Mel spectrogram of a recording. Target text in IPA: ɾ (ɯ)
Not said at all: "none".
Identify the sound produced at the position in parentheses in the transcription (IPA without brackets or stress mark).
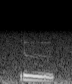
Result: ɯ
